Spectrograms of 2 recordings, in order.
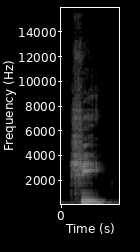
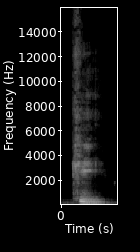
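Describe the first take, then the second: First: It begins with a ch sound. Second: It begins with a k sound. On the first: The speaker calls it wrong. "You don't pronounce the one spelled with a T as chi" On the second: The speaker calls it right. "It's ki, like a K"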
